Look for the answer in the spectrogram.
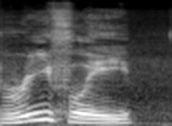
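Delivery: extra stress on the word briefly. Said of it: "I stress the word briefly".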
